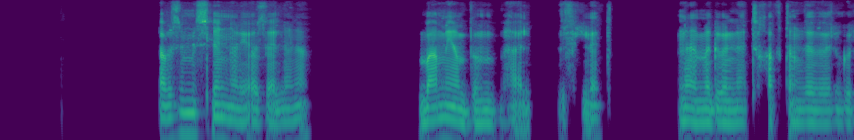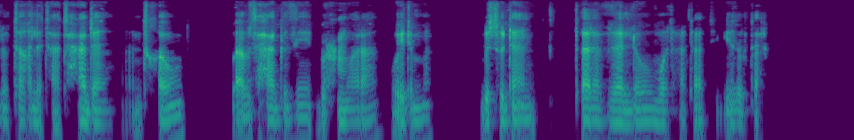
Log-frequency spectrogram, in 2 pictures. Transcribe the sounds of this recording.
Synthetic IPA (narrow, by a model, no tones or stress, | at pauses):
ʔaβzimɨslɨnːaɾiʔo̰zɐlːɐna | bamijabɨmɨbaha̰l | zɨfɨlːɐt̪ʼ | nɨmɨɡbɨnːɐt̪kɐft̪ʰo̞mzɐβɐlɡɨlut̪ʰɐxlɨt̪ʰa̰t̪ħad̪ɐɨ̰nt̪ʰɨ̥xɐwːʊn | bɨʔa̰βzaħaɡize̞bɨħʊmoɾawɔ̰jd̪ɨmːa | bɨsud̪ant̪ʼɐɾɐfzɐlːɐwubo̞t̪ʰat̪ʰa̰t̪jɪ̰zɨt̪ʰɐɾ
